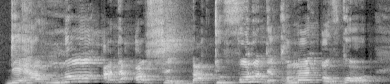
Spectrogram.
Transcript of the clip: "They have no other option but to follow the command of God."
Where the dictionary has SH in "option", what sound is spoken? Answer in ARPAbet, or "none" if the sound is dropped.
S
